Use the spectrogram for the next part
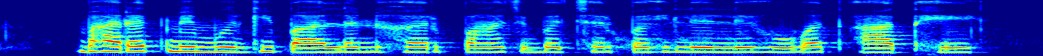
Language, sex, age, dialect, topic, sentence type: Chhattisgarhi, female, 18-24, Northern/Bhandar, agriculture, statement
